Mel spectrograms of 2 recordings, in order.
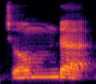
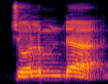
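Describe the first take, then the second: First: No l sound is pronounced before the m. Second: An l sound is pronounced before the m. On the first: The speaker calls it right. "jomda dibacanya" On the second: The speaker calls it wrong.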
